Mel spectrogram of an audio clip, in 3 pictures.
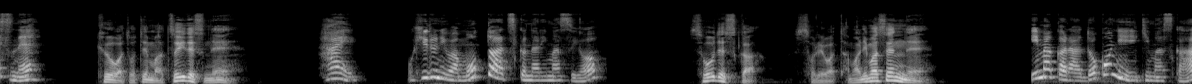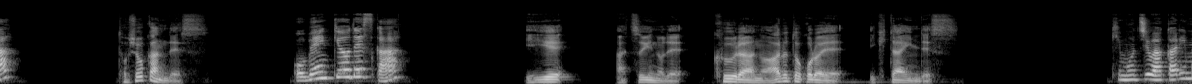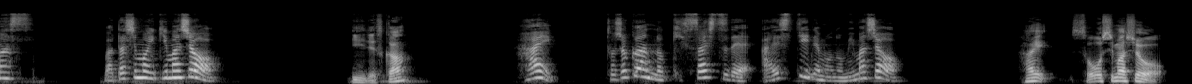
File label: Japanese Dialogue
